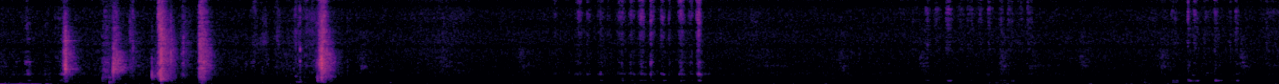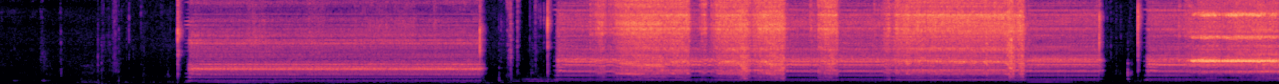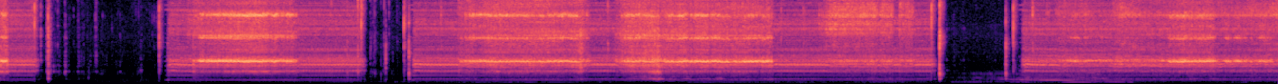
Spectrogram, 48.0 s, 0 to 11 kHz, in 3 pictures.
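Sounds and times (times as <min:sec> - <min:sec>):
wood lathe whine: 0:18.3 - 0:22.1, 0:22.8 - 0:29.8, 0:30.4 - 0:32.6, 0:34.1 - 0:43.8, 0:44.6 - 0:47.9.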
